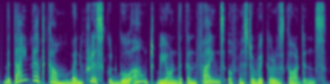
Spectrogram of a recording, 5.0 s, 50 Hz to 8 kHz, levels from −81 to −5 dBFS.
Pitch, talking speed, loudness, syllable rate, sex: 220 Hz, 195 wpm, -16 LUFS, 4.4 syllables/s, female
